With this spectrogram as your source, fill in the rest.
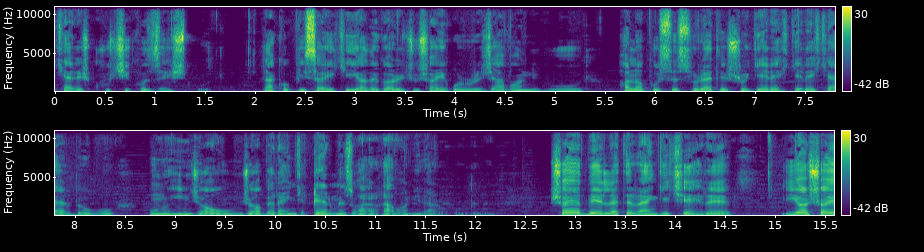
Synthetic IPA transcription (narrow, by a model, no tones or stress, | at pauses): kʰæɾe̞ʃkʰuːt͡ʃʰiːkʰoze̞ʃt̪̚bṵːd̪̥ | lækʰopʰiːsɒːjiːcʰe̞jɒːd̪e̞ɡɒːɾed͡ʒuːʃɒːjeɣoɾuːɾe̞d͡ʒævɒːniːbuːd̪̥ | hɒːlɒːpʰust̪e̞suːɾæt̪ʰe̞ʃɾoɟe̞ɾe̞hɟ̥e̞ɾe̞hcʰæɾd̪e̞vo | uːnoind͡ʒɒːound͡ʒɒːbe̞ɾæŋɟe̞ɢe̞ɾme̞zoæ̰ɾɣævɒːniːd̪æ̰ɾɒ̰ːvo̞̰ɾd̪̥e̞̰bṵːd̪̥ | ʃɒːjæd̪̚be̞ːlːæt̪ʰe̞ɾæŋɟe̞t͡ʃʰe̞hɾe̞ | jɒːʃɒːj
